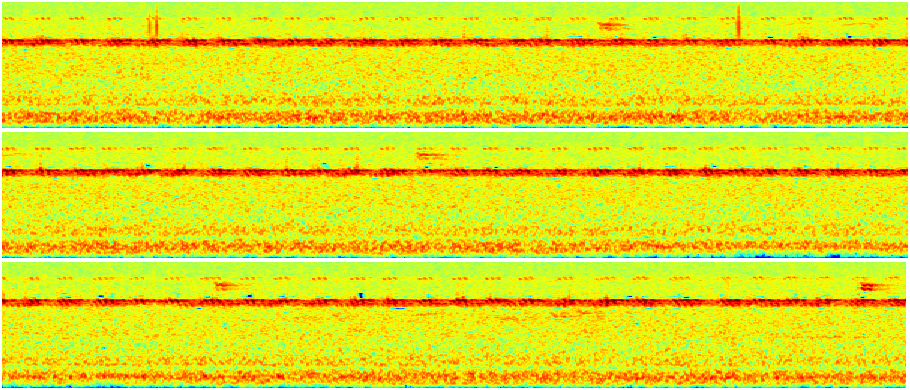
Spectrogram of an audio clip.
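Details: Grasshoppers in a flowery meadow or prairie give a steady high-pitched shimmering buzz, with faint pulsed ticking running through it for the whole stretch. No other animals or voices are heard, only soft background hiss.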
